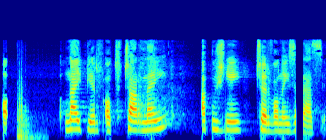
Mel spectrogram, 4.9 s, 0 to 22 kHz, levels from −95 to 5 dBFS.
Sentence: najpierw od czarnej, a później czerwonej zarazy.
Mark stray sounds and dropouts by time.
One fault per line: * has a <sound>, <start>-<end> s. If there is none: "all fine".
* has a thud, 0.3-0.7 s
* has a dropout, 4.4-4.5 s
